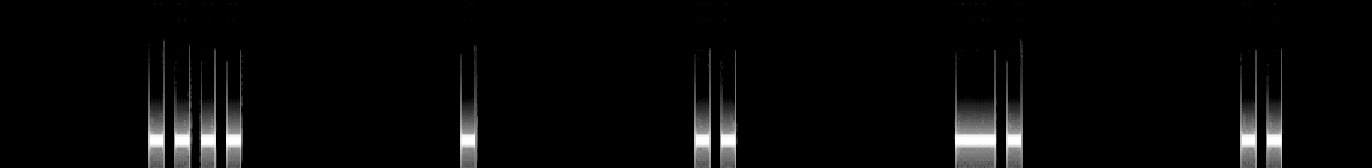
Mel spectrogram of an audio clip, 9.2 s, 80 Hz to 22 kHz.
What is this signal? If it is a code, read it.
Morse code, heard as a keyed tone, about 14 wpm, spaced as for 5 wpm, 680 Hz. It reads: HEINI
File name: Morsekurs / Witze / Witz 15. November 2022 25 F70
